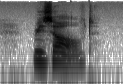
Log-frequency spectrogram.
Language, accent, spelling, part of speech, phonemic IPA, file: English, US, resolved, verb / adjective, /ɹɪˈzɑlvd/, En-us-resolved.ogg
- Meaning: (verb) simple past and past participle of resolve; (adjective) Determined; fixed in one's purpose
